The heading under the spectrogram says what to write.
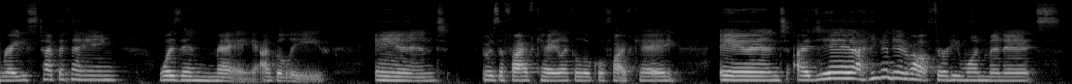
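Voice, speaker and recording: Chatty woman vlogger with a creaky voice. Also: medium pitch, darkish tone. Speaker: fitness vlogger; group fitness instructor. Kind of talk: casual rambling vlog chat.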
